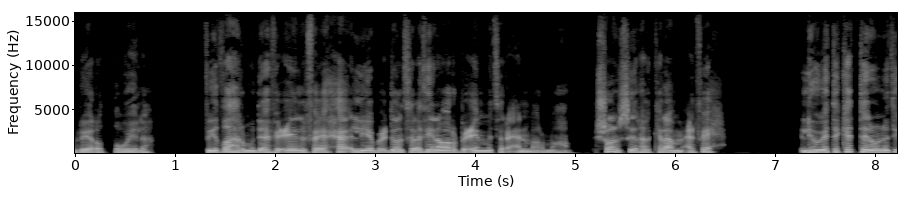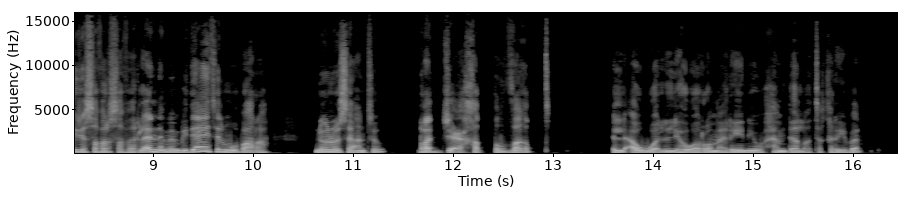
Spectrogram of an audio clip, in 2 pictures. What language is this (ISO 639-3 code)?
ara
